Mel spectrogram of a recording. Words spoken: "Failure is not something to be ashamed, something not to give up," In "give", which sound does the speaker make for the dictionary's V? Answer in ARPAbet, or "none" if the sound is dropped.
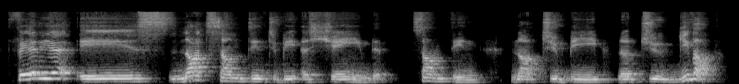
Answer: V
